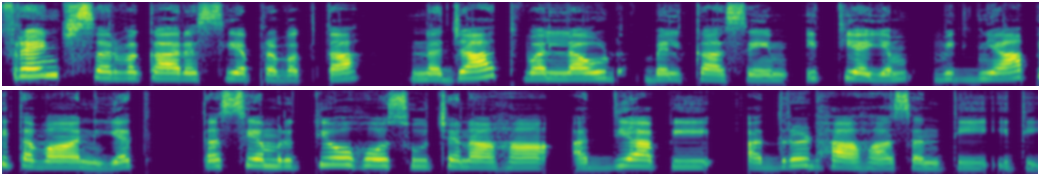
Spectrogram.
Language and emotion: Sanskrit, neutral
